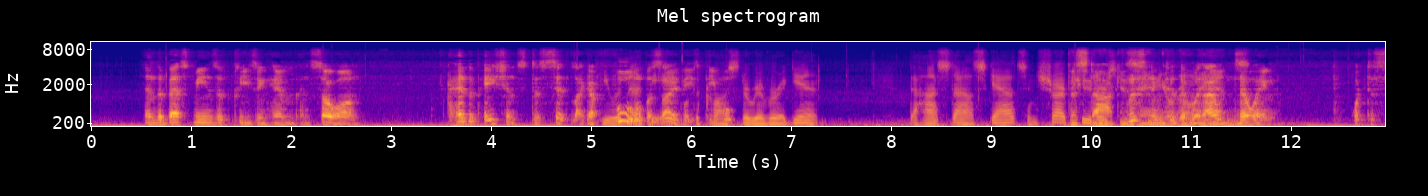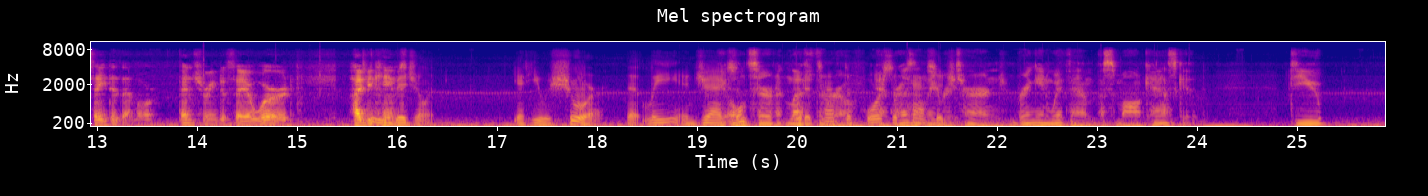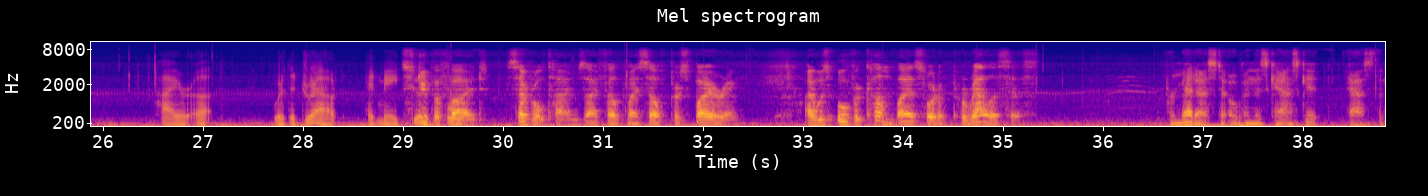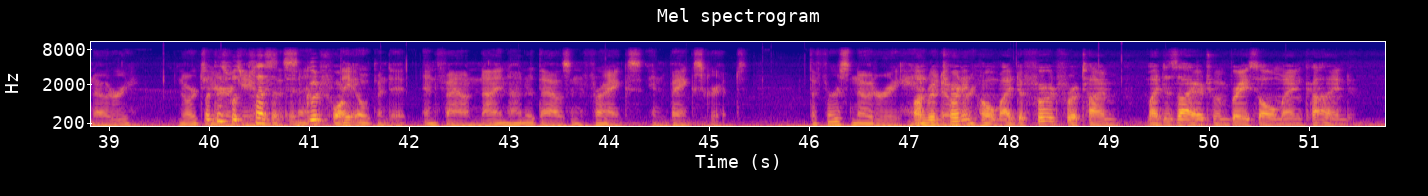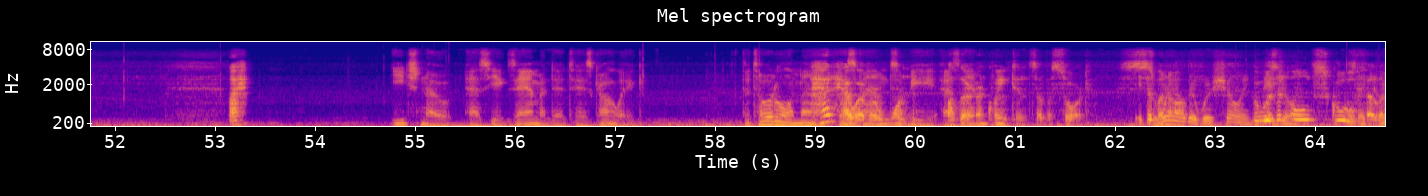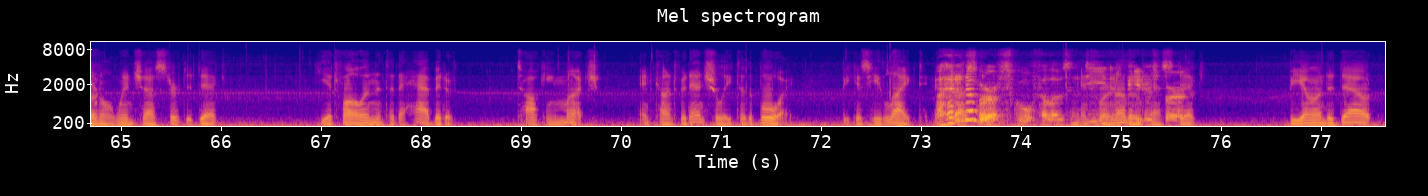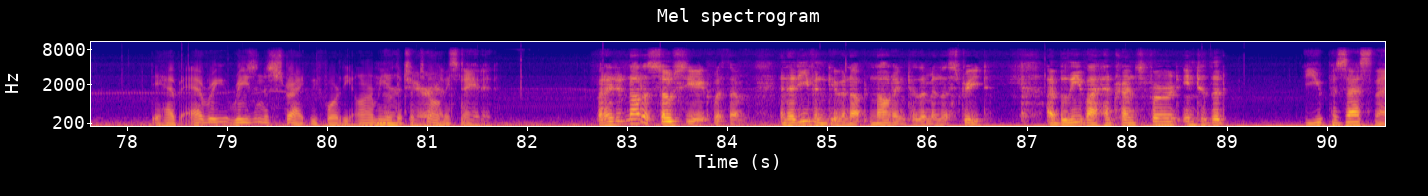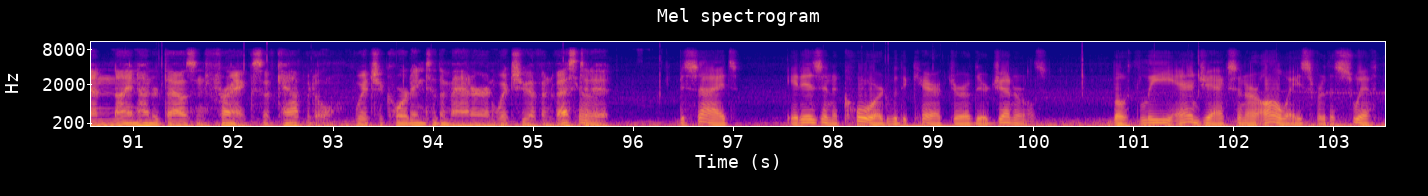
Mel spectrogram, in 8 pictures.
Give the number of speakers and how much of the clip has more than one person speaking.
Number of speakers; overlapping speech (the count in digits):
3, about 18%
